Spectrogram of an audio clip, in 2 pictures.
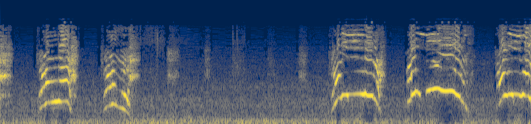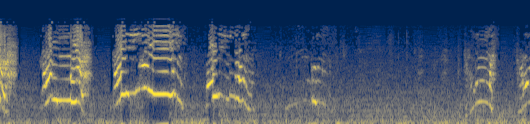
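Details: A Siberian Husky gives loud, arching whines and yelps, rising then falling, in quick excited bursts, in a small enclosed vehicle following a trailer of sheep, the smell triggering her high prey drive.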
